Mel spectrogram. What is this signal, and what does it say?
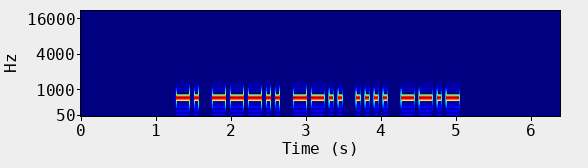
Morse code, heard as a keyed tone, about 20 wpm, 700 Hz. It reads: N8ZHQ
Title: USA Call Signs - 5 Characters - 20wpm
